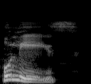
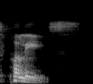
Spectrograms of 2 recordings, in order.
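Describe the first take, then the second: First: "police" as poo-leez; full oo vowel in "police"; wrong pronunciation. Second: "police" with a weak first vowel, puh-leez; correct pronunciation. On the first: Teacher showing students the common police mistake. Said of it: "pronounce this word as". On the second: Teacher giving students the right police. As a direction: reduce the first syllable of "police". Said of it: "It's police". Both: Shown as a demonstration.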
